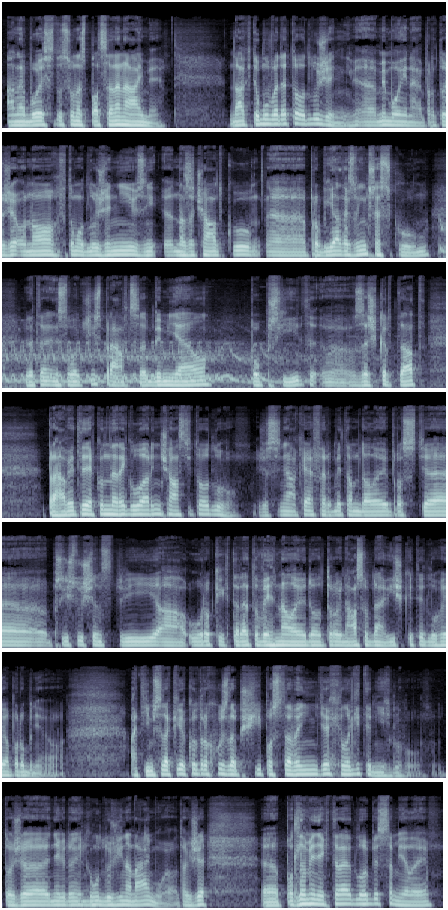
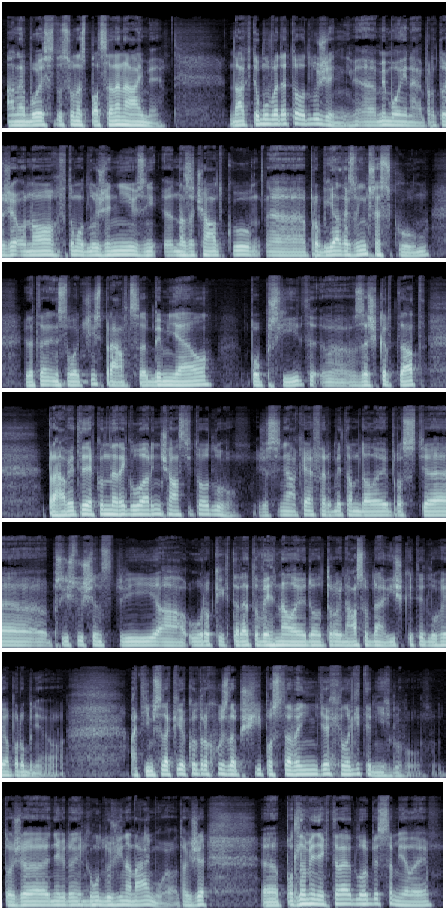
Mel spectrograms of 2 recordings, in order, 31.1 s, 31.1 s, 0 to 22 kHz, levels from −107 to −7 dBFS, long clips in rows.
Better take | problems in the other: second | siren; noticeable; from 9 to 13 s; peak 9 dB below the speech

